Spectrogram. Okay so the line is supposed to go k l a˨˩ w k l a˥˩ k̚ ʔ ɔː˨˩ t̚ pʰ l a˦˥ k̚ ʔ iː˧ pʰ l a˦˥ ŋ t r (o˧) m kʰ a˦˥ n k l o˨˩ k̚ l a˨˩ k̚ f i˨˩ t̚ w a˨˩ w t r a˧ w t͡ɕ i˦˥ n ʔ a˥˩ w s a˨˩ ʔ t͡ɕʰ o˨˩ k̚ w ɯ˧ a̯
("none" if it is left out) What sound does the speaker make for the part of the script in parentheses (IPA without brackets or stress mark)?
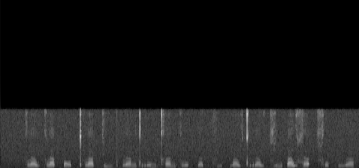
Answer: o˧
